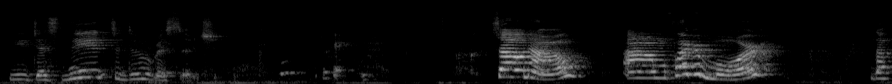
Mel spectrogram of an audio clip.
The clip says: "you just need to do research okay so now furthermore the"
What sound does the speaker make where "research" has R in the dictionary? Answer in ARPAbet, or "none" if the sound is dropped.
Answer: R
